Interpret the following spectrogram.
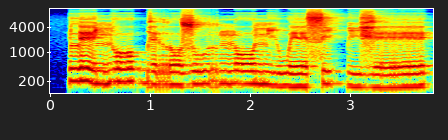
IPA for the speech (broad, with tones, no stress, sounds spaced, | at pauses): l e˦˨ ɲ oː˦ ɡ͡b ɪ˨ r o˨ z uː˦ r n oː˦ ɲ i˨ w e˨ s i˦ k͡p i˨ ɣ eː˨˦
